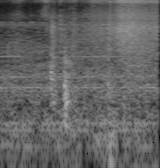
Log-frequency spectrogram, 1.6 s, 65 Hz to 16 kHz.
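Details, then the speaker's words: Epson L120 printer after repair, at power-on: short whirr with light clicks as the carriage moves, no hard slams at either end; no longer hitting left and right, working normally. "Sudah tidak nabrak kanan kiri lagi ya, sudah bisa jalan"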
